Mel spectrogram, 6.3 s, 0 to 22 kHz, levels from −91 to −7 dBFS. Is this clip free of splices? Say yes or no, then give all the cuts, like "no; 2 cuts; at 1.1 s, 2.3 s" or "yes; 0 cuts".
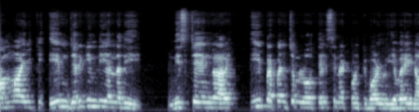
yes; 0 cuts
